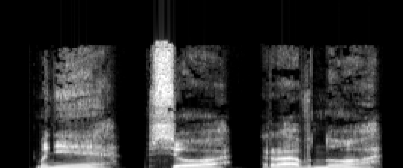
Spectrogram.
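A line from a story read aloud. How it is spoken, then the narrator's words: Angry growl. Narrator (Russian): прорычал я ... ощутил, как меня охватывает гнев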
